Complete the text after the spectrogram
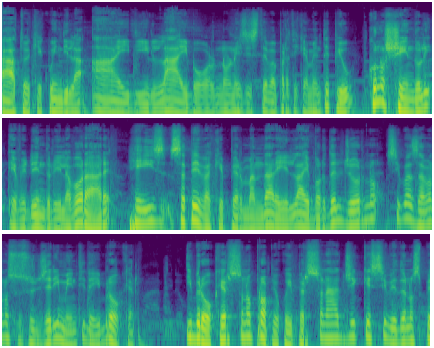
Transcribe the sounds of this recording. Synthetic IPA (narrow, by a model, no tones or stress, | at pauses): aːt̪oekːekːwind̪ila̰ʔajd̪ilajbornonezist̪eːvapɾat̪ikament̪epjukonoʃːɛnd̪oliʔevːed̪ɛnd̪olilavoɾaːɾehejzːapeːvak̟epːermand̪aːɾeilːajbord̪eld͡ʒornosibazaːvanosusud͡ʒeɾiment̪id̪ejbɾoːkʰer | ibɾoːkersoːnopɾɔːpɾjokwejpersonad͡ʒːikesːiveːd̪onospe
